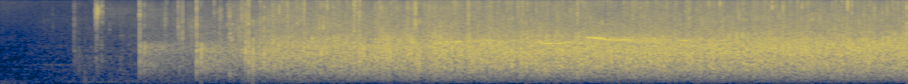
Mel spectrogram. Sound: applause

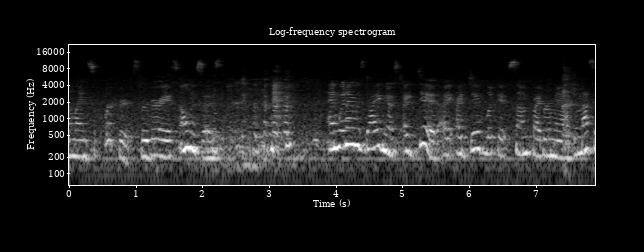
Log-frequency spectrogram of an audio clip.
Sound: laughter

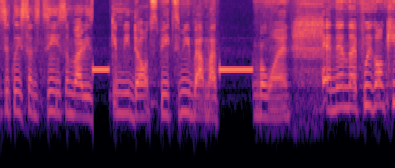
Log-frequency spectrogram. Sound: beep

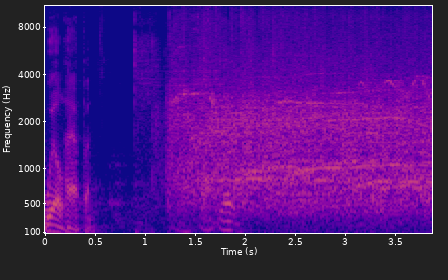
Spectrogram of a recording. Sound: applause

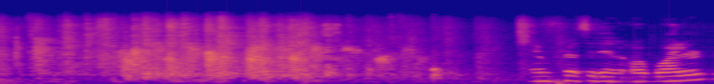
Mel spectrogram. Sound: audience clapping

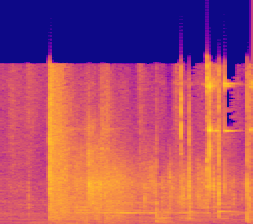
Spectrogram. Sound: bam!!!

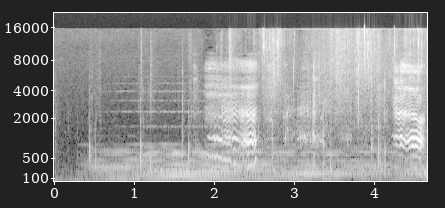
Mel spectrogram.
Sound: baby coos

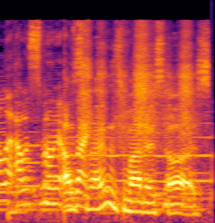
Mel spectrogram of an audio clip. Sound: sniffing

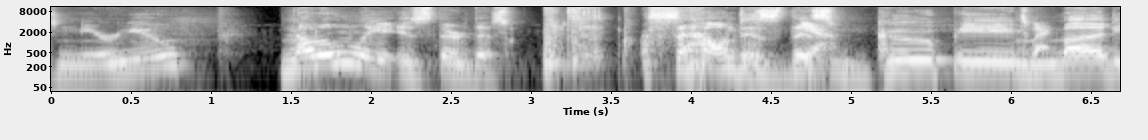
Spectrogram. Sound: splorch

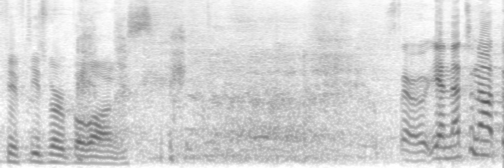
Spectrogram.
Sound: audience laughs

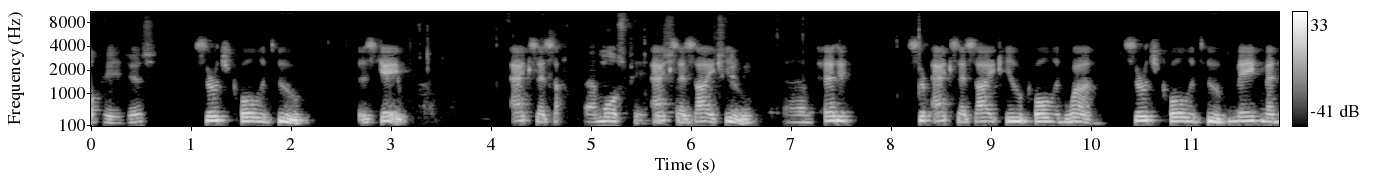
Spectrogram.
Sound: computerised voice

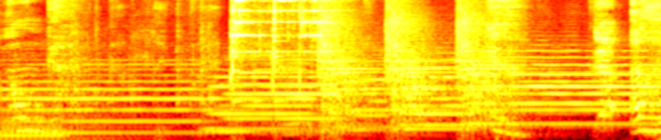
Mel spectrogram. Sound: more banging from tools

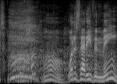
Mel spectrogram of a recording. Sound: collective gasp

